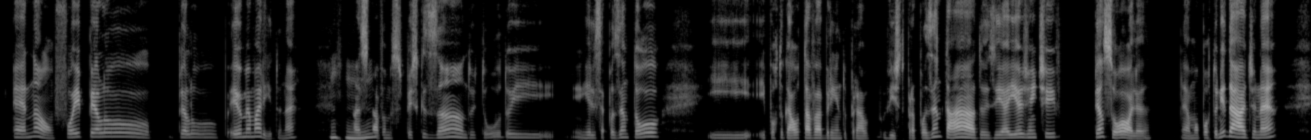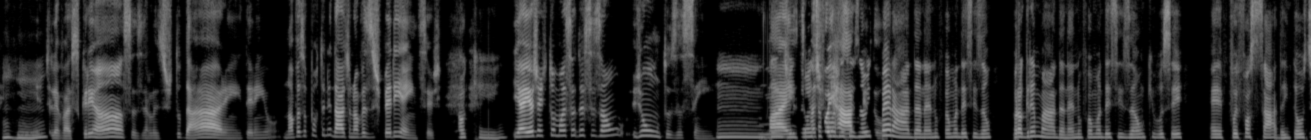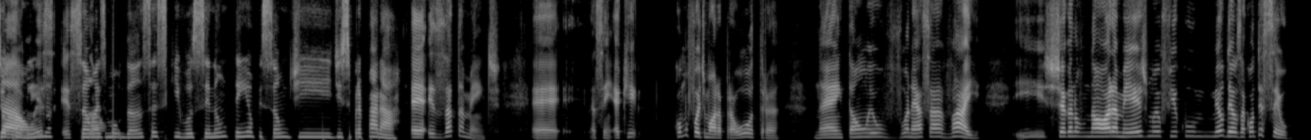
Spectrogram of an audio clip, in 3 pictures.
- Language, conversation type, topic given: Portuguese, advice, Como posso me adaptar quando mudanças inesperadas me fazem perder algo importante?
- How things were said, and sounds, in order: tapping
